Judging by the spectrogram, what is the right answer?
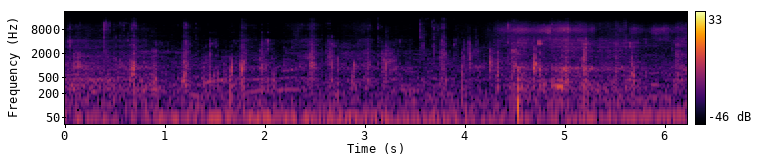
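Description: A person chewing a mouthful of romaine lettuce-wrap taco with pulled pork, a steady run of small mouth clicks and crunches.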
